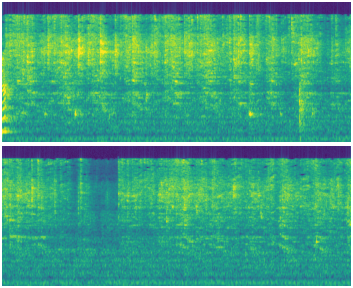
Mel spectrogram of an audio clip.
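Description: A long-handled spoon stirring liquid tea round a large stainless steel stockpot, a steady swishing with occasional light clinks of the spoon against the pot, as the sugar is dissolved.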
